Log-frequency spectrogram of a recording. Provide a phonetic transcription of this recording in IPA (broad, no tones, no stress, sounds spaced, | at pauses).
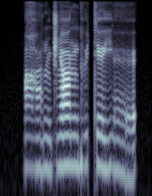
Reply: ʁ a̤ n d͡ʒ ã ŋ ɡ y t e j ɛ̤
